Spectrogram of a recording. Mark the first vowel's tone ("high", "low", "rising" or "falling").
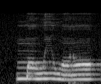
high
